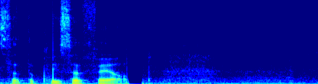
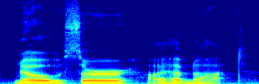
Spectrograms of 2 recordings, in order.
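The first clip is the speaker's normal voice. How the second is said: a louder, booming nobleman; booming Duke; 9 dB louder, slower than usual. Acted. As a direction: let the Duke's words boom out like a dinner gong. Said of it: "I was already using my deep voice".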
